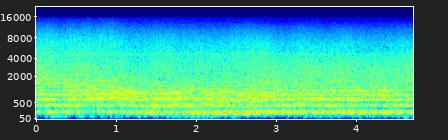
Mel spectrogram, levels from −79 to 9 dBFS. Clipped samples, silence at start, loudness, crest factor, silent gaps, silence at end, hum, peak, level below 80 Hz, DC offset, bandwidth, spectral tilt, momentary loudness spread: under 0.1%; 0 s; -19 LUFS; 14 dB; none; 0 s; none; -6 dBFS; -62 dBFS; under 0.1%; 16 kHz; -3 dB/octave; 1 LU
